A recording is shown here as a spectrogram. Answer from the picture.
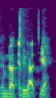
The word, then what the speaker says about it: M.2: M.2.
